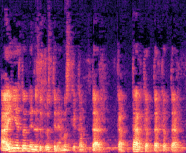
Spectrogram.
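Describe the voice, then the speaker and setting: A man giving a spiritual lecture, halting and restarting as he goes and checking in often with his listeners. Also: medium pitch, lively intonation. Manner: halting, with restarts and repeated words. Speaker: spiritual teacher. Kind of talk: lecture on the ego and personality. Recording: echoey room, mic far off, faint ambient noise.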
